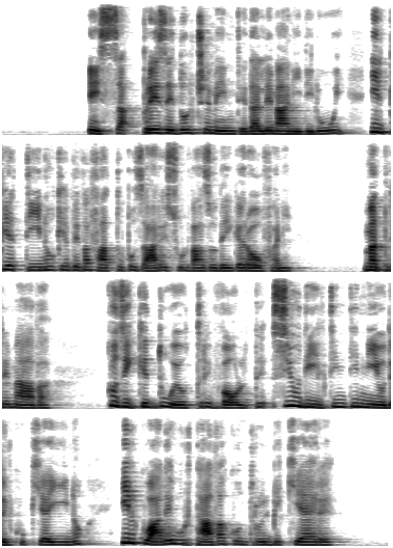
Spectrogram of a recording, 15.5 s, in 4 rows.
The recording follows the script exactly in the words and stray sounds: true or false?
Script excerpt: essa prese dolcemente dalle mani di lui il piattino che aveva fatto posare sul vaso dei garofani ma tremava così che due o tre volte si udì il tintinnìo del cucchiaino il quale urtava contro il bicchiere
true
